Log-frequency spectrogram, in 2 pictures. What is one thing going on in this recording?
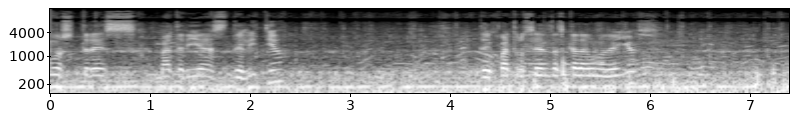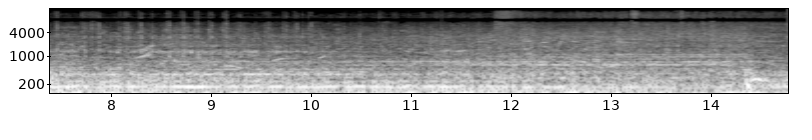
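Loud, booming bass music plays from a car sound system.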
